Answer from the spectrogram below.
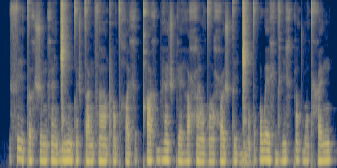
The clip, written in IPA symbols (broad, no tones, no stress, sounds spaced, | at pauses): s i t ə x ʃ ø ŋ x ɛ̃ ɡ͡ǁ ẽ ŋ t ə̃ ʃ t a ŋ s ã pʰ ɛ̃ tˤ χ e x | qʰ ə x bʱ ɛ̃ ʃ k e ɦ ə ħ ẽ tˤ ã ħ ø ʃ t i ɡ͡ǁ ẽ tˤ | w e x dʱ i x k ə̃ tˤ b ə̃ tˤ x e ŋ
